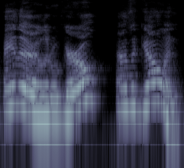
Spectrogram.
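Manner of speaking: high, sing-song luring voice; creepy fake-friendly greeting; sly friendly stranger. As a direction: sweet-talk the little girl. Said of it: "she hears a voice".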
